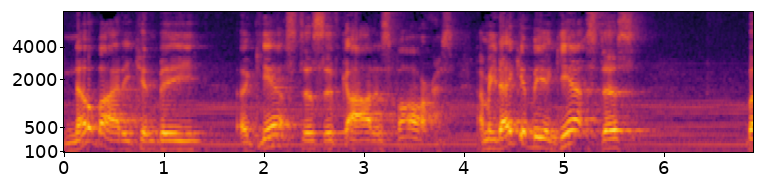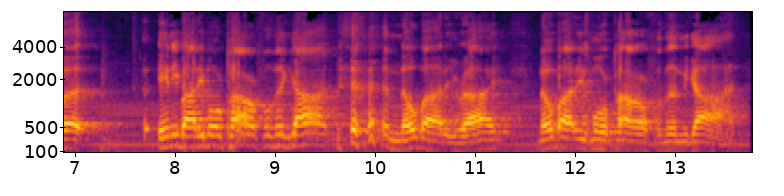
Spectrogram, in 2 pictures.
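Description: Male preacher, mid-pitched voice, casual sermon delivery in a reverberant room. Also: measured pace, faint music behind. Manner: conversational, rhetorical questions, frequent "right?". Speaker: pastor.

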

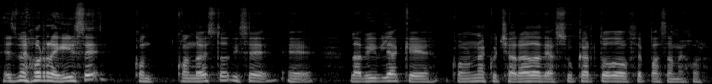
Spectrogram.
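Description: A man preaching from the pulpit with a bright, high-pitched voice and a humorous, storytelling delivery that keeps asking the congregation whether they follow. He sounds a bit off-mic, and the room gives back almost no reverb. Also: moderate pace, clean studio sound, recorded from a distance. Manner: lively, humorous storytelling with frequent tag questions. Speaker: pastor. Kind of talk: sermon. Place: church sanctuary.

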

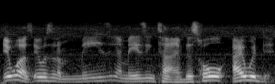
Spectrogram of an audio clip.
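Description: A middle-aged man with a hoarse voice, co-hosting a podcast and telling a rambling, animated story with lots of repeats. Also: fairly high pitch, quick pace, lo-fi sound. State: hoarse from screaming at a concert. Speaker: podcast co-host. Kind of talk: casual chat.

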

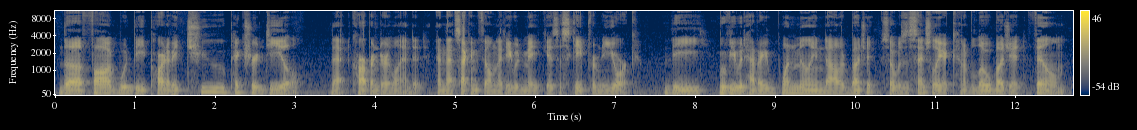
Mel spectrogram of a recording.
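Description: A man's voice: lowish voice, a bit bright. A man hosting a film review, reading scripted narration about film history.

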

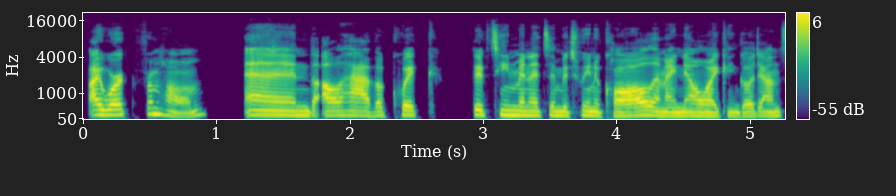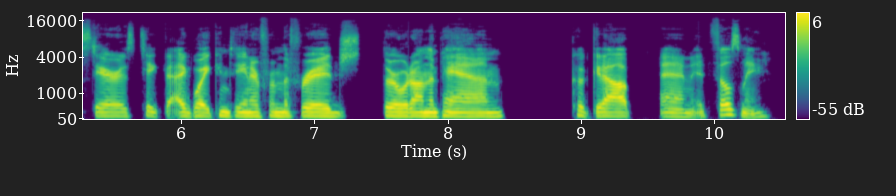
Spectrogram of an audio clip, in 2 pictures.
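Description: A middle-aged woman with a New York accent hosting a podcast, chatty and open with quick asides. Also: sits low, little pitch movement, a bit bright, clean tone, no echo, studio quality. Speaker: podcast host. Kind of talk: casual interview chat.

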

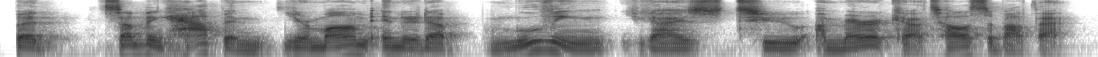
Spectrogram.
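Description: A man's voice: on the low side, moderate pace. A middle-aged man hosting an evangelical radio interview, chatty and enthusiastic, often cutting in with "wow". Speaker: radio show host, evangelist.

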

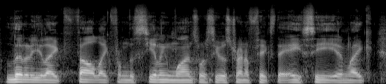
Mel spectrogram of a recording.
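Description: A man's voice: lowish voice, little pitch movement, quick pace, darkish tone. A young man from Mexico, a guest comedian telling stories in a laid-back, casual podcast chat. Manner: laid-back, storytelling, lots of fillers.

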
